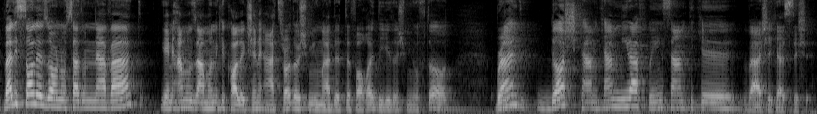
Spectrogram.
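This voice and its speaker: A man hosting a podcast, telling a brand's history in a casual, lively storytelling way with rhetorical questions. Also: fairly high pitch. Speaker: podcast host.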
